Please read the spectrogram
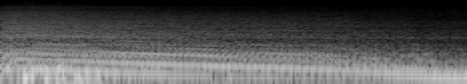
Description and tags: Porsche slowing down
down, Porsche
